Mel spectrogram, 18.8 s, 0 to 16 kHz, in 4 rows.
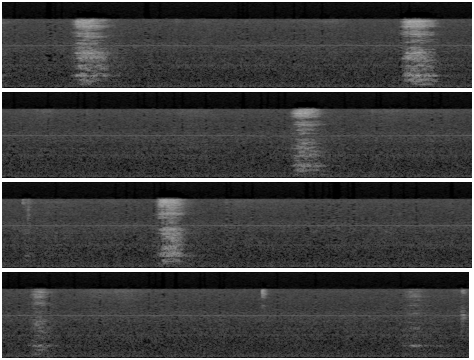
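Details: Family nurse practitioner student's physical exam of a male patient, lung auscultation: five or six deep, brief mouth breaths about every 3.5 seconds in a quiet room, even and unlabored, normal breathing.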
